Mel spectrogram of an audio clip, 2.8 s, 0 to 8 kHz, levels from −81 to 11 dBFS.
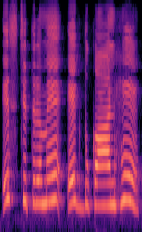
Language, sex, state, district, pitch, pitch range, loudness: Hindi, female, Madhya Pradesh, Bhopal, 270 Hz, 250-300 Hz, -14 LUFS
